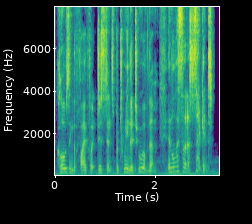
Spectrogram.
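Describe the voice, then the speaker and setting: A man reading a first-person story as dramatic, expressive scripted narration with a sense of suspense. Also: on the high side, fast talker, a little hiss or hum. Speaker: narrator and performer.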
